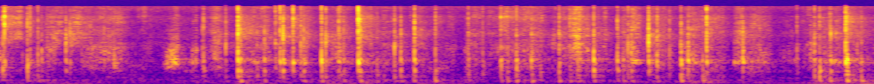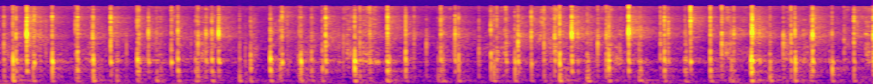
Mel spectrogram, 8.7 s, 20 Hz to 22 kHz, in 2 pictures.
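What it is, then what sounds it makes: Plastic lotion bottle. Long nails tap fast on a hollow white plastic lotion bottle lying label side up on a blanket. The dense, rapid clicks carry a hollow tone around 1.2 kHz, and each one dies away almost at once.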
